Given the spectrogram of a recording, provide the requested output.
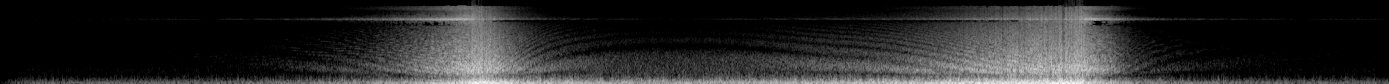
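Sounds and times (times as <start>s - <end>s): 
jet: 0.1s - 13.8s.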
